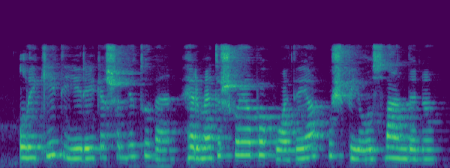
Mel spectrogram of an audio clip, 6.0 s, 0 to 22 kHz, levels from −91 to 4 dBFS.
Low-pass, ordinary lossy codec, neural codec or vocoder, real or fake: 7.2 kHz; MP3, 64 kbps; none; real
